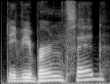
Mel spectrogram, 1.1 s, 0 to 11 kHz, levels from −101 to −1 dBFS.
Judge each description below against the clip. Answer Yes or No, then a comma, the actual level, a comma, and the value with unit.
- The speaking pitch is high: No, medium, 150 Hz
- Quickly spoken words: No, average, 165 wpm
